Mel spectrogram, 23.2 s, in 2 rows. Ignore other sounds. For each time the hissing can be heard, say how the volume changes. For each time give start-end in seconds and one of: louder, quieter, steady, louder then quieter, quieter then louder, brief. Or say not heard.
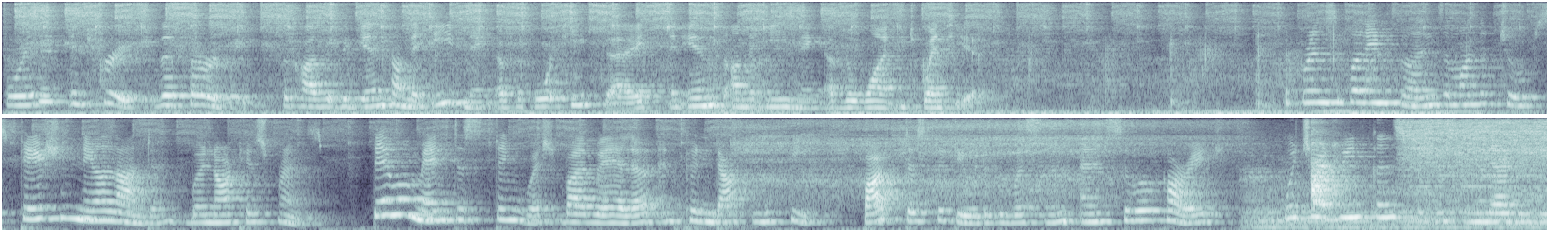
0.0-23.1 quieter then louder.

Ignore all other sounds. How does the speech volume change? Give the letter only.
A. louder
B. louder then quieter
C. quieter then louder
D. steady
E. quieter
D.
